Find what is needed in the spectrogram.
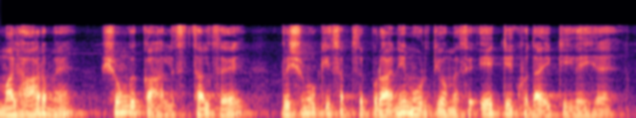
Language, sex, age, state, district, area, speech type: Hindi, male, 60+, Madhya Pradesh, Bhopal, urban, read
